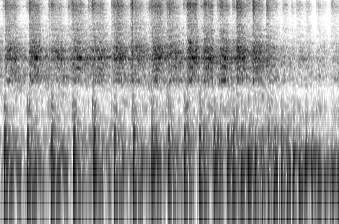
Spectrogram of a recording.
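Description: Lion dance percussion: a big Chinese drum with clashing cymbals playing a fast, steady beat of several strokes a second.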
